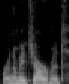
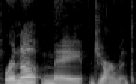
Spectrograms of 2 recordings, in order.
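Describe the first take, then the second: First: Said in the usual way. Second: Rinne mé dearmid drawn out slowly; slow it down so learners catch it; slow teaching repeat. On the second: Shown as a demonstration. Teacher repeats Rinne mé dearmid slowly for learners.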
